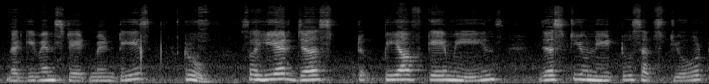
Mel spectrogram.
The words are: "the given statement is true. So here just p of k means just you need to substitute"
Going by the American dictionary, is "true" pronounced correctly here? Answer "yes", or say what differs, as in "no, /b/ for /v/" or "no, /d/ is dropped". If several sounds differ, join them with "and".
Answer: yes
